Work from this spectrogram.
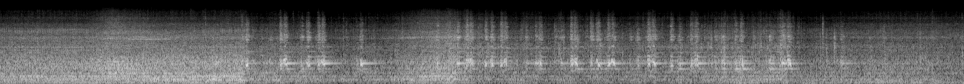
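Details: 2009 Nissan Murano LE, rattle from front left wheel only during hard low-speed right turns at 10–15 mph: bursts of quick light rattling clicks over road and engine noise; owner suspects splash guard between steering knuckle and hub, unconfirmed.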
